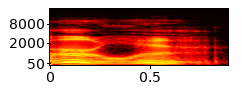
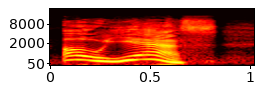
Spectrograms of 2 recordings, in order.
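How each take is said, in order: First: The reply sounds flat and uninterested. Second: The reply sounds lively and eager. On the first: He does not care about the story. The speaker calls it wrong. "Like, in the worst way" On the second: He is keen to hear the story. The speaker calls it right. "I wanted to say, like"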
